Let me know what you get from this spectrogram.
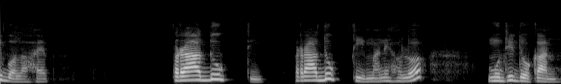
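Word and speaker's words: продукты: প্রাদুক্তি। প্রাদুক্তি মানে হলো মুদি দোকান। আমি রাশিয়ানটা ভেঙে দিচ্ছি দেখুন। এটা PRA, প্রা, DUK, দুক, TY, প্রাদুক্তি।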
